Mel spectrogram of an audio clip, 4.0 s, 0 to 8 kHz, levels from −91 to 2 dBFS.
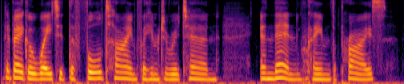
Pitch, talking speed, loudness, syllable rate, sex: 200 Hz, 225 wpm, -18 LUFS, 5.8 syllables/s, female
